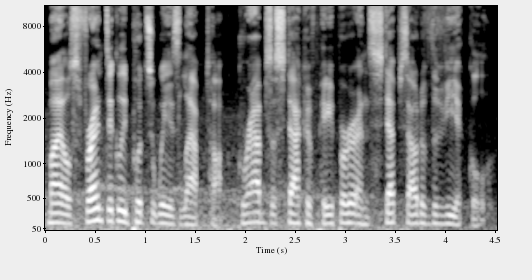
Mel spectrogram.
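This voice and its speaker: A man's voice: mid-range voice, quick pace, a bit bright, a little hiss or hum. Narrator: man, mid-range voice, scripted audio drama storytelling, slight background ambience.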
